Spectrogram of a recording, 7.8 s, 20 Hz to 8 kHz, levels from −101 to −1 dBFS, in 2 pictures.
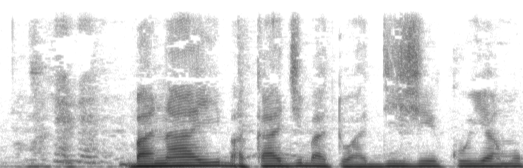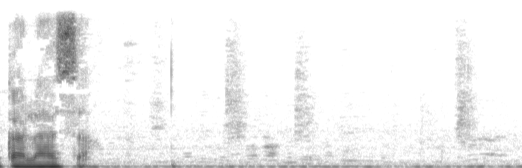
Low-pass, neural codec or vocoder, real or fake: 7.2 kHz; none; real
